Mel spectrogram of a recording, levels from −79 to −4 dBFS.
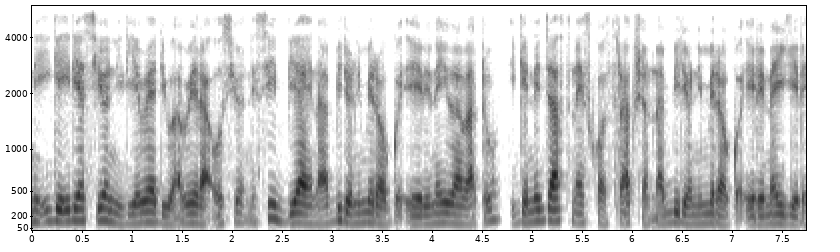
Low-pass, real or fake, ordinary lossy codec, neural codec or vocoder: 5.4 kHz; real; Opus, 64 kbps; none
